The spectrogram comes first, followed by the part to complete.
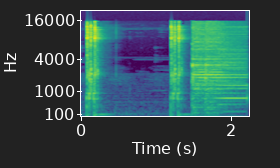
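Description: Subscribe-button animation sound effects: a quick double mouse click near the start and another about a second later, the second followed by a bell ding that keeps ringing.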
